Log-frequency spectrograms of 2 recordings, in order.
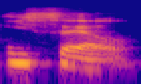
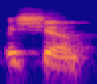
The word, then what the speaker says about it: Ishel: Let me just ask you, it is Ishel, not Isel, right? It's Ishel.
